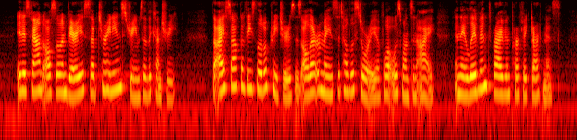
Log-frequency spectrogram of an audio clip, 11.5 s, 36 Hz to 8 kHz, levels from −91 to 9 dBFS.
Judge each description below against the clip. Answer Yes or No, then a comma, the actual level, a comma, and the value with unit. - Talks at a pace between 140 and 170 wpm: No, fast, 205 wpm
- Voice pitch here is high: Yes, high, 220 Hz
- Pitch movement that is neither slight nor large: Yes, average, 3.1 semitones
